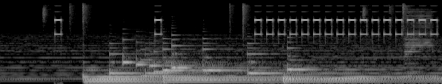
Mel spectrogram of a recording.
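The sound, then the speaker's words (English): A clock sound effect ticks rapidly and steadily in the second half, crisp and bright over sustained synth chords that shift between a few held notes, with a couple of short clicks early on. “The clock starts now.”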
